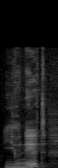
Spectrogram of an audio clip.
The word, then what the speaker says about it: unit: used before vowels and remember you say an hour and a unit because what matters is what you say not what you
